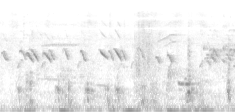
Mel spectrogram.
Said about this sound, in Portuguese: A bagaceira tá grande aqui pra essas galinhas chocando.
